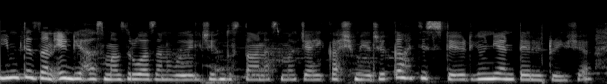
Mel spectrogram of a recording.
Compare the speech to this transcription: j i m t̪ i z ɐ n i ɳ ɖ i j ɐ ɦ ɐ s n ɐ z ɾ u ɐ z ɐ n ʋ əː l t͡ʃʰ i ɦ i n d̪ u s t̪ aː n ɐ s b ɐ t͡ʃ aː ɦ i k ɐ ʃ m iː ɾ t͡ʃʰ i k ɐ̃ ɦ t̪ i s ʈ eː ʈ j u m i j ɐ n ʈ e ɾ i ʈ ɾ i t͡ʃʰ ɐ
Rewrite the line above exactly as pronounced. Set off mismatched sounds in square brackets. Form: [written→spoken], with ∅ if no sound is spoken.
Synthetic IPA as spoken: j i m t̪ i z ɐ n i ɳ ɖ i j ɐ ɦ ɐ s [n→m] ɐ z ɾ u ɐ z ɐ n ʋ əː l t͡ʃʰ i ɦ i n d̪ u s t̪ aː n ɐ s [b→m] ɐ t͡ʃ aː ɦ i k ɐ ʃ m iː ɾ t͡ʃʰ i k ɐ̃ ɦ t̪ i s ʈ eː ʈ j u [m→n] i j ɐ n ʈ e ɾ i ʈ ɾ i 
